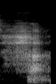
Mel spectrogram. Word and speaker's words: ح: The second letter is Ha, and this is the sound you make after you eat spicy food. It's Ha, so here's ha, ha, ha, and appropriately the word har means hot.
